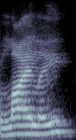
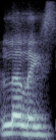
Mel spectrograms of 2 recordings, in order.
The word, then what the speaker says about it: Lilii: So I've heard Lilii is an obvious one, or Lilii, or Lilii, like Dennis Lilii.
